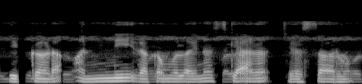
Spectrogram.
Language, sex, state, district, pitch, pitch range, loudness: Telugu, male, Andhra Pradesh, Sri Satya Sai, 135 Hz, 125-140 Hz, -21 LUFS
